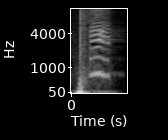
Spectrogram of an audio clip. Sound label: hurt, pollet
